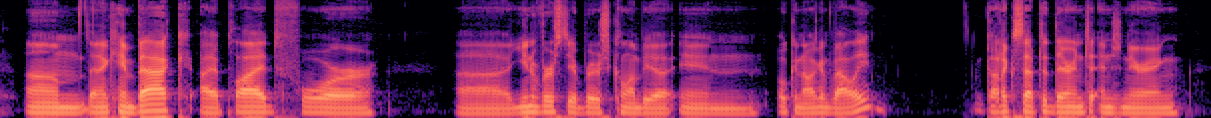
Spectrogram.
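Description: Flat, monotone intonation with a Canadian accent, dry and close with no echo, on a very clean recording with a silent background. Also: man, fairly low pitch for a man, moderate pace. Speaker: VR producer. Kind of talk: casual chat. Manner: soft-spoken.

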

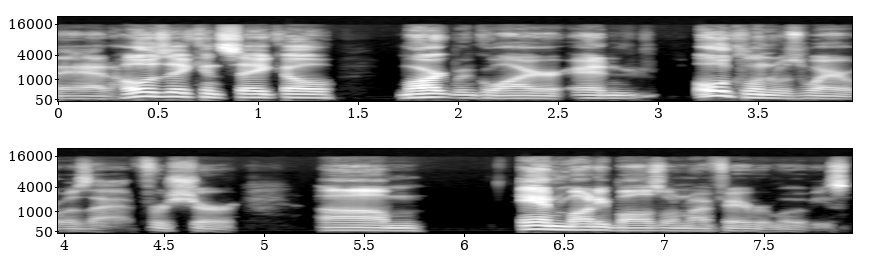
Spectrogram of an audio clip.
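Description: A man with a Michigan accent, fairly low pitch, lively intonation and a fairly quick pace, in a dry, close sound with no echo and a very clean recording with a silent background. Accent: Midwestern US (Michigan). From southwest Michigan. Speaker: sports podcast host. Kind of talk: solo sports commentary podcast. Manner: casual, many fillers (um, uh).

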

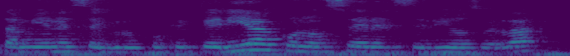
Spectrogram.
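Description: A woman talks at a moderate pace, her voice carrying audible room echo. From Mexico, León, Guanajuato. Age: 20s. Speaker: young church group member. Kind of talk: faith testimony. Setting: live stream from a bookstore.

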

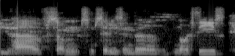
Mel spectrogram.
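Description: A man talks at a medium pitch. Noticeable background noise is present. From southern Brazil. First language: Portuguese. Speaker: startup executive. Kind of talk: interview.

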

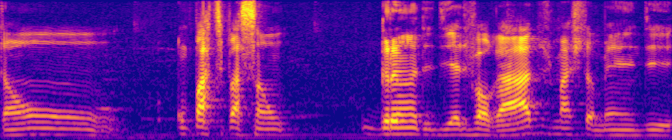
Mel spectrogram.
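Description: A man talks in a medium pitch with an unremarkable speaking voice. His intonation is fairly even. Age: 30s. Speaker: lawyer and podcast host. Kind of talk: panel discussion moderation.

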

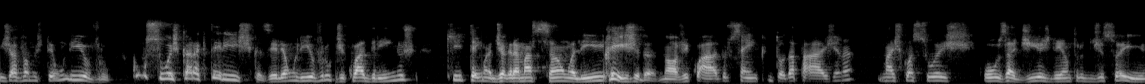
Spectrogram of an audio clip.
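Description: A man with a plain, everyday voice and a fairly high pitch talks at a moderate pace, the sound dry and close with no echo. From Rio de Janeiro, Brazil. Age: 40s. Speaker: comic artist. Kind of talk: interview.

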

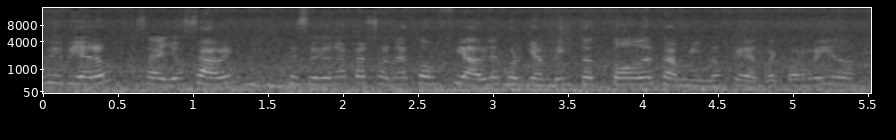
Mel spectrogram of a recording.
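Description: In a space with audible room echo and noticeable background noise, a woman talks at a fairly quick pace. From Venezuela. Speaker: influencer and entrepreneur. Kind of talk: casual interview. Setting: recorded inside a market.

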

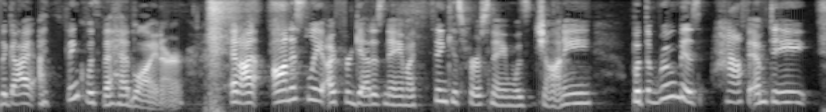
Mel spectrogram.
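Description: With a New York accent, a woman speaks at a moderate pace in an animated tone, her fairly high voice full of lively intonation on a very clean recording with a silent background. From New York, Manhattan and Long Island. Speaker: sideshow performer, sword swallower. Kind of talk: interview storytelling.

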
